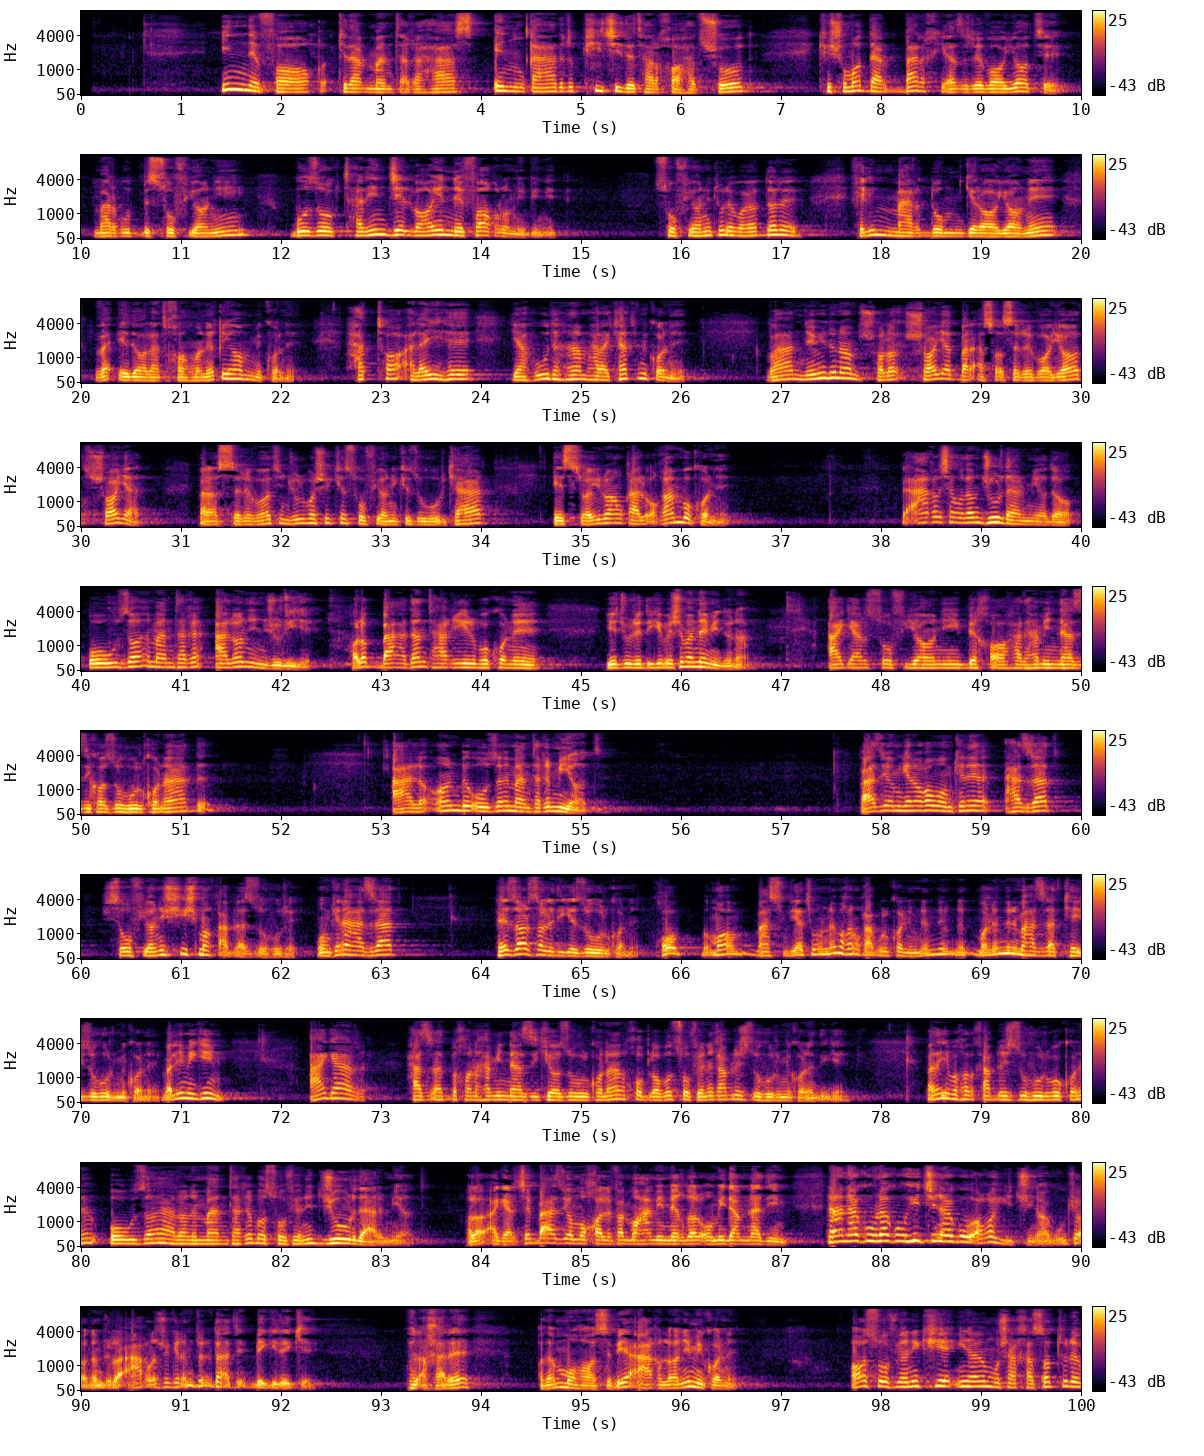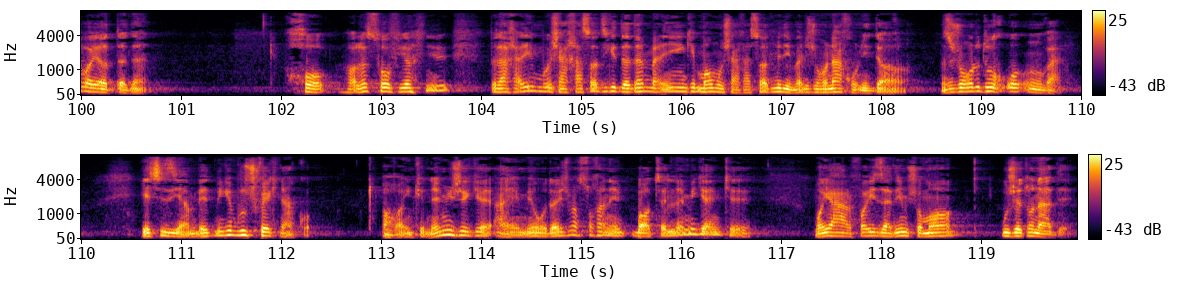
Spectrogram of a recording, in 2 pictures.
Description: سخنرانی حجت السلام پناهیان در مورد سفیانی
